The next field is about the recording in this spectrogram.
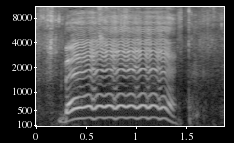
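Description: A person imitates a goat's bleat to summon goats: one sustained, wavering call of about a second with a quavering vibrato, followed by a brief breathy sound.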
